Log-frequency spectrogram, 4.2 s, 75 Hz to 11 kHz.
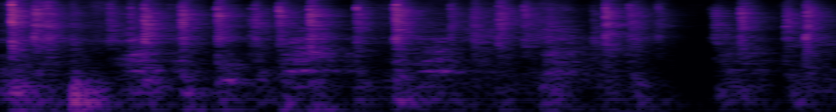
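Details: An indoor 1½-year-old golden retriever confronts a rocking horse in the home with a rapid run of short, sharp barks, about four per second and fairly even, with a brief gap before a few more.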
